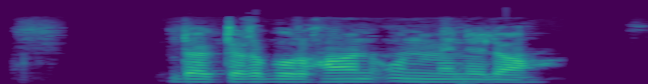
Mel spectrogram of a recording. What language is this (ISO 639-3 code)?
xka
